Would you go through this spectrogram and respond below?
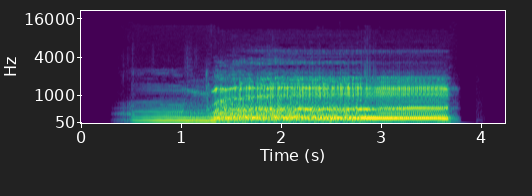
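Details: Camel giving a low, steady droning moan that swells after about a second into a louder, rough, rumbling roar held for roughly two more seconds, then cut off sharply; no other sounds.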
